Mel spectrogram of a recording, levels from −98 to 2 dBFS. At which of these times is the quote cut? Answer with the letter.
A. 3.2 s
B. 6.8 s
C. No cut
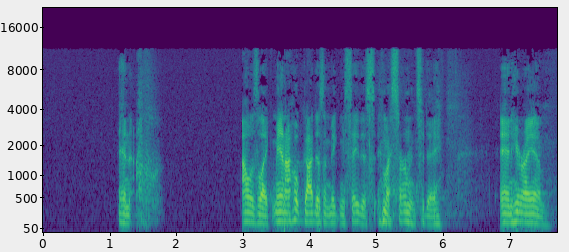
C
